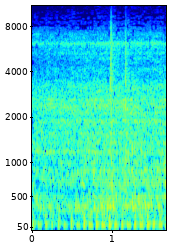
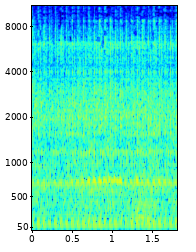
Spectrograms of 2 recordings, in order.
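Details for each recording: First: Honda Beat scooter after replacing mismatched variator rollers (three small, three large) with a matched set, test-ridden about 2 km: even, steady single-cylinder thump with no clatter or ticking; smooth normal idle. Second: Honda Beat scooter serviced a week earlier: fast, light ticking over the idle; the CVT variator had mismatched rollers of two different types, causing the noise.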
